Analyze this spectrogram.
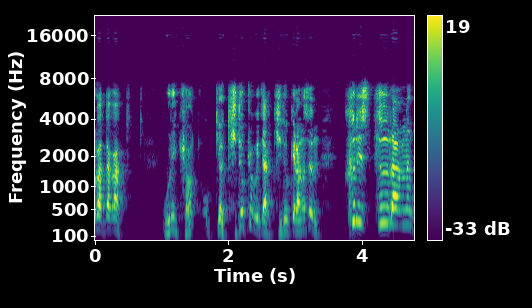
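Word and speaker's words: Christ: 크리스트. 뭐다 영어에서 크라이스트. 근데 크라이스트라는 말은 그거 영어식으로 왜곡된 발음이고 크리스트.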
